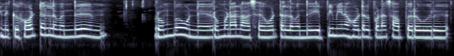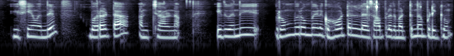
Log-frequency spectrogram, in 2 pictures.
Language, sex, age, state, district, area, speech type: Tamil, female, 18-30, Tamil Nadu, Viluppuram, urban, spontaneous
